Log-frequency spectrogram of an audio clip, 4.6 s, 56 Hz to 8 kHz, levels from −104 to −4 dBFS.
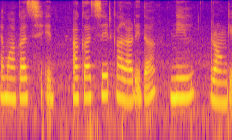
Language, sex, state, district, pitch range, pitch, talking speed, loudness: Bengali, female, Tripura, West Tripura, 245-260 Hz, 255 Hz, 90 wpm, -15 LUFS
